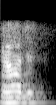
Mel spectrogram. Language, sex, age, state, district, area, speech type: Nepali, male, 45-60, West Bengal, Darjeeling, rural, conversation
